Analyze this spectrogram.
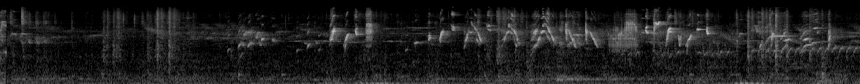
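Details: Captive European goldfinches sharing a new aviary with canaries ahead of pairing; a quiet start with wing flapping, then a dense run of high, rapid twittering and metallic chirps from about three seconds onward.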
